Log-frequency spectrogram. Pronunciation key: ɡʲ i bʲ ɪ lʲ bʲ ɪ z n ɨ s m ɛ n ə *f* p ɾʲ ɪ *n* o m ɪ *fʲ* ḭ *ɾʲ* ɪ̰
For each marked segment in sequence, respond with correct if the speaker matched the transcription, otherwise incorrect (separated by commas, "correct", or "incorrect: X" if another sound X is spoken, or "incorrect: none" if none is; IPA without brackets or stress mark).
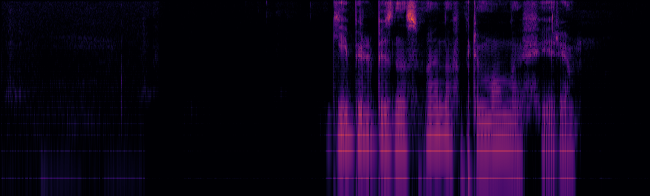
correct, incorrect: m, correct, correct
